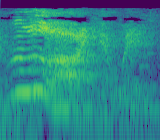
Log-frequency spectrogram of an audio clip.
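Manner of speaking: high, loud drawn-out squeal; over-the-top excited shout; giddy anticipation. Acted. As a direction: gush it loudly, hardly able to wait. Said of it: "We're both like".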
